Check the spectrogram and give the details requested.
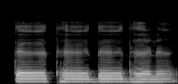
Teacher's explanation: जैसे तो ट जो है, जब हम ट का उच्चारण कर रहे हैं तो हमारे तालु के मूर्धा भाग से जो है वो उच्चारण हो रहा है इसका, जैसे ट, ठ, ड, ढ, न, आप बोल सकते हो। उसी तरह दंत्य व्यंजन यानी कि दांतों से जिनका उच्चारण होता है, तो जैसे त, थ, द, ध, न, इसमें जो उच्चारण है वे दंत से हो रहा है।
